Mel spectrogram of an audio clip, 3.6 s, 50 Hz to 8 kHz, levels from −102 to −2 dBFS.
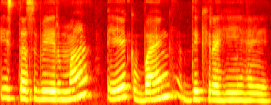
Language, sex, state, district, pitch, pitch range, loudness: Hindi, female, Uttar Pradesh, Lucknow, 235 Hz, 220-265 Hz, -16 LUFS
